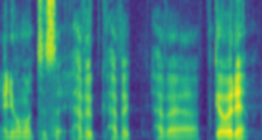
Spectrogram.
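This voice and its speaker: A man's voice: medium pitch, steady tone, quick pace, darkish tone, smooth, no echo, clean studio sound. A young man with a British accent giving a casual talk at a meetup, speaking into a handheld microphone, hesitant with many fillers and restarts. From Britain and Israel. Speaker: conference speaker. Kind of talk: live meetup presentation. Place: meetup room with projected slides.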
